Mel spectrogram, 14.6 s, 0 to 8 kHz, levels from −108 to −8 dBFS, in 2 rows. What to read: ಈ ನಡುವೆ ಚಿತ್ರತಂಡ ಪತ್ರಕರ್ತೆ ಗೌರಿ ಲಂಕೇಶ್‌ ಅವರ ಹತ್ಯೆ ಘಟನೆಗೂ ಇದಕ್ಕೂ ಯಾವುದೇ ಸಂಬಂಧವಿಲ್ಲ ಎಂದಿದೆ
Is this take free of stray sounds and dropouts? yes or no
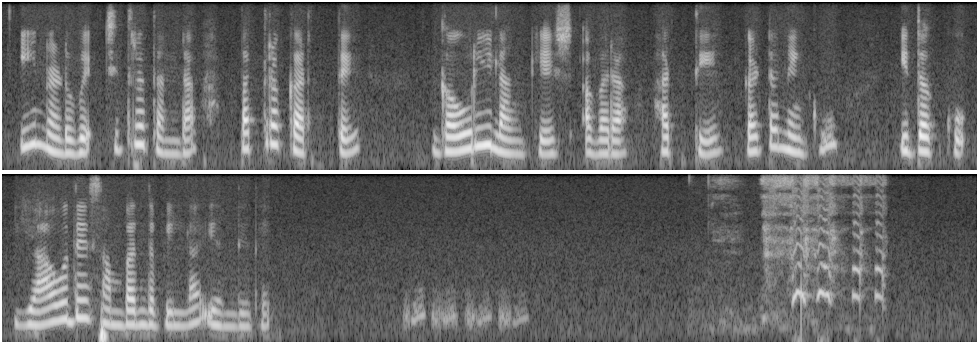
no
